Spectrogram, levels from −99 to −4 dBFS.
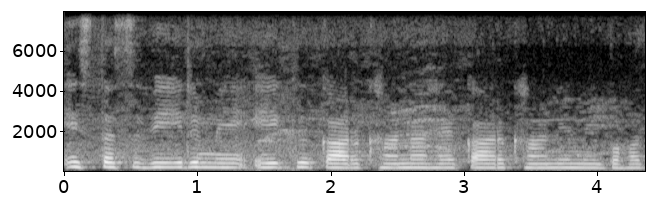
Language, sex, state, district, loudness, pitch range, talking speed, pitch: Hindi, female, Chhattisgarh, Sarguja, -20 LUFS, 200-225 Hz, 135 wpm, 205 Hz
